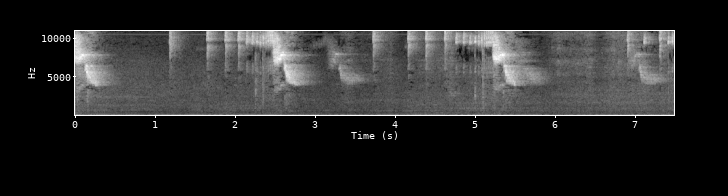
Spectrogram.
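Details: Blue-black grassquit singing the song style called metralha: short, sharp, high buzzy notes that sweep downward, about three bursts spaced roughly two and a half seconds apart, with faint higher chips between them and a steady low hum beneath.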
